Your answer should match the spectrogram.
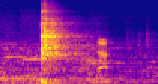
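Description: A loaded barbell with heavy weight plates crashing to the gym floor once, about half a second in, with a metallic clank that rings out briefly: the lifter's grip gave out on a near-maximal deadlift.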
